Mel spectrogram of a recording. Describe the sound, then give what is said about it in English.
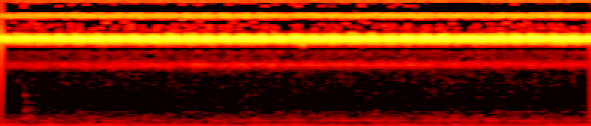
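A Carolina ground cricket trills steadily and loudly, a continuous high-pitched buzzing song that never pauses across the whole clip, with no voices. “This is the Carolina ground cricket.”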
